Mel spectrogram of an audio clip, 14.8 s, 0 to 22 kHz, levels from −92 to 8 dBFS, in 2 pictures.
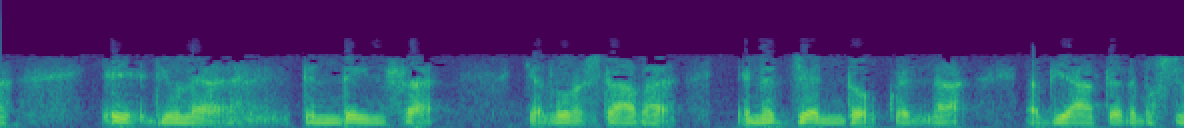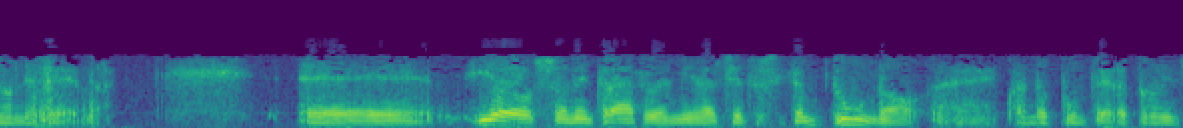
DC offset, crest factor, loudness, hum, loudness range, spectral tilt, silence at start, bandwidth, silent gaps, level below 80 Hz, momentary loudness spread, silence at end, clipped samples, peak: under 0.1%; 16 dB; -17 LUFS; none; 5 LU; -10 dB/octave; 0 s; 3.9 kHz; none; -46 dBFS; 13 LU; 0.05 s; under 0.1%; -2 dBFS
